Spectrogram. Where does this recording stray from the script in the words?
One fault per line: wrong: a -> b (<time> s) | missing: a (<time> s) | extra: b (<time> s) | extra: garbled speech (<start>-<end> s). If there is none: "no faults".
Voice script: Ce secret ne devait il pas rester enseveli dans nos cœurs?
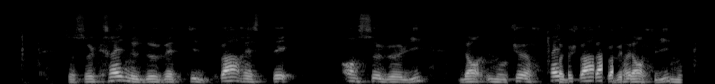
extra: garbled speech (5.5-6.8 s)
